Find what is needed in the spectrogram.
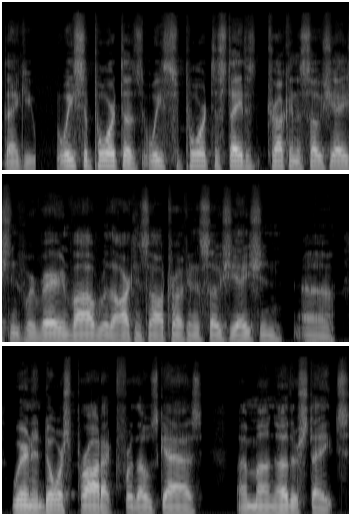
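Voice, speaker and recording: Dry and close with no echo, on a very clean recording with a silent background, a man speaks fairly quickly at a medium pitch in a flat monotone. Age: 60s. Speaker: sales director. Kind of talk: interview.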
